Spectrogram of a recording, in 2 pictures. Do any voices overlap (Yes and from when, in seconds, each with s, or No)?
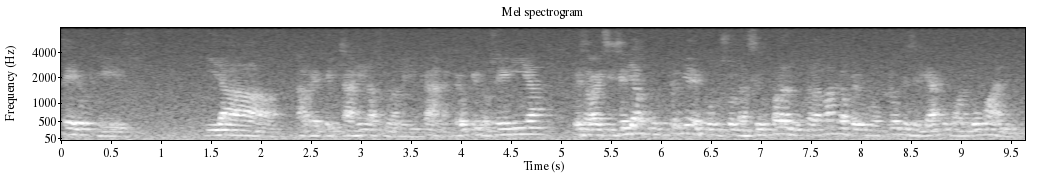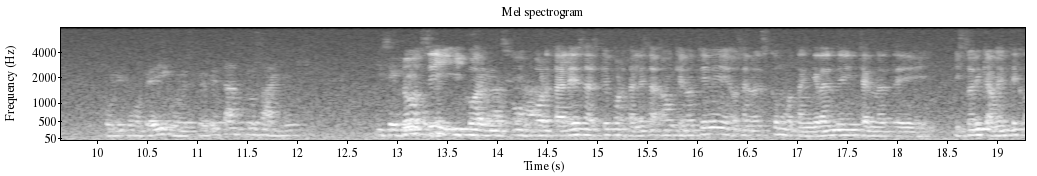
Yes, from 13.0 s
